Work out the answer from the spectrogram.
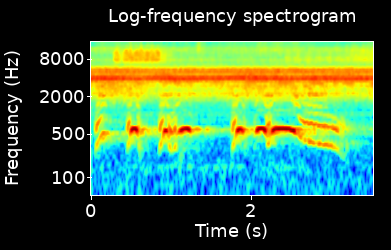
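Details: At night near a bridge in Maryland, barred owls call back and forth to each other, one calling close by before flying off: a quick run of mid-pitched hoots ending in a long, sliding downward note, over a steady high insect drone.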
